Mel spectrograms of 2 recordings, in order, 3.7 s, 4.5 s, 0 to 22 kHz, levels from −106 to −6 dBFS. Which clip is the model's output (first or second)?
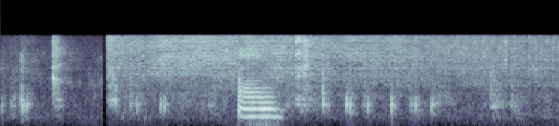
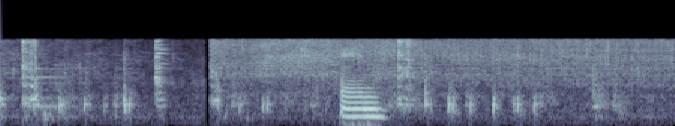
first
